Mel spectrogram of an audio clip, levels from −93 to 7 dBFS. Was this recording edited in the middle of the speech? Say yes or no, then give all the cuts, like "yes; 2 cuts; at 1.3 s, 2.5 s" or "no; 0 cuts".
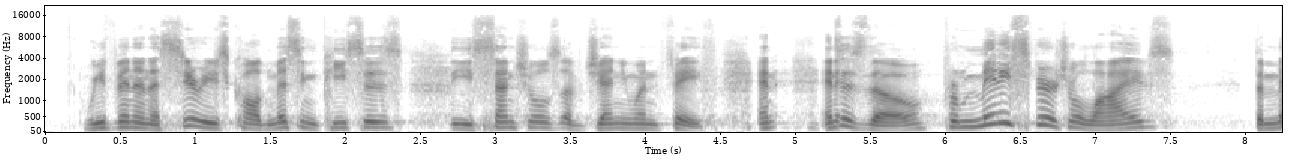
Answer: yes; 2 cuts; at 2.7 s, 5.3 s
